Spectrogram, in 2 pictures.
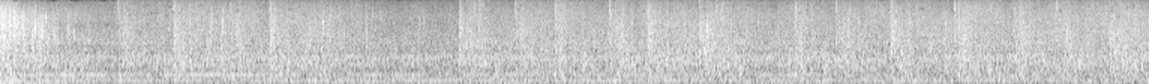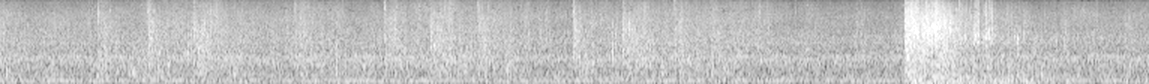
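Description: Footsteps splash rapidly through shallow water.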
